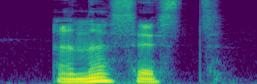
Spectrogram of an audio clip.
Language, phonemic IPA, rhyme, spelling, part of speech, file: French, /ɛ̃.sɛst/, -ɛst, inceste, noun, Fr-inceste.ogg
- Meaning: incest (sexual relations between people legally unable to marry, especially close relatives)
